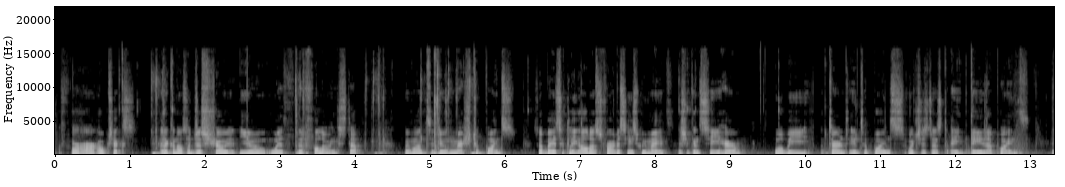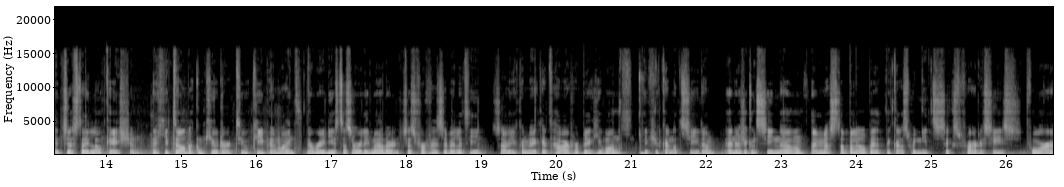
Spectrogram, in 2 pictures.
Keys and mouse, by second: 1.0 click, 1.4 shift+a, 7.2 drag, 8.3 click, 8.6 click, 9.6 click, 10.3-10.7 drag, 11.2 middle drag, 12.0 middle drag, 16.7-21.0 middle drag, 21.4 shift+middle click, 22.7-23.0 middle drag, 24.5-25.6 drag, 25.6 middle click.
